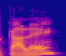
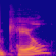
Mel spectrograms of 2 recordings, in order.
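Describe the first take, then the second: First: "kale" said in two syllables, ka-lay; alternative pronunciation. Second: Said in the usual way. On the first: Shown as a demonstration. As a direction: try "kale" as "kah-LAY", questioning. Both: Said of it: "What's C A L E?".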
